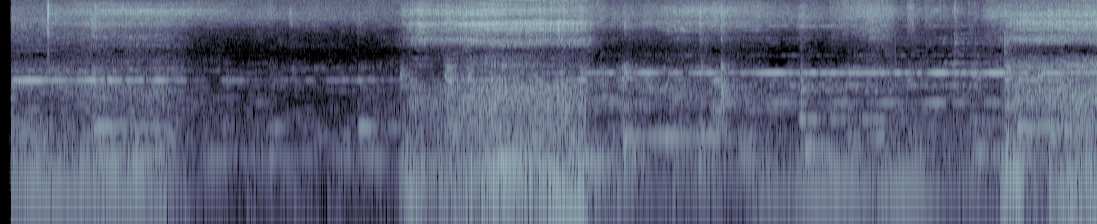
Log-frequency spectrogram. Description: My dog snores loud. I shot this video after he fell asleep on my lap.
